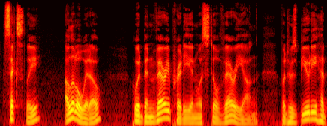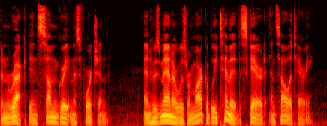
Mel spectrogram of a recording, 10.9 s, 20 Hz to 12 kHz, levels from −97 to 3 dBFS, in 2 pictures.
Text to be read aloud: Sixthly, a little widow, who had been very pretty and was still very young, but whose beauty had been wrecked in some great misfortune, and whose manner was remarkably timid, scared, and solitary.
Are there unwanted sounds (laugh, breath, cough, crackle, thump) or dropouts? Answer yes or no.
no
